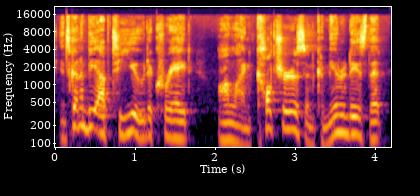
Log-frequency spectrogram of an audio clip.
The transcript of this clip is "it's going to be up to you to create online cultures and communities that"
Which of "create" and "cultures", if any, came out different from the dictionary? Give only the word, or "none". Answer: none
